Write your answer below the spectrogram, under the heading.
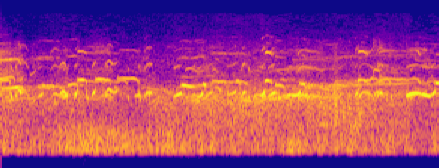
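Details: Dozens of black kites wheel overhead, calling fiercely while searching for food; a dense chorus of thin, high whistles blurs together, with a few clearer drawn-out notes.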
